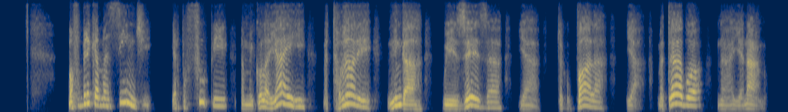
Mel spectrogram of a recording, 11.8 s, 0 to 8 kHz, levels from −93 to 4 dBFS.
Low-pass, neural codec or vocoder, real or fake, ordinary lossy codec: 7.2 kHz; codec, 16 kHz, 0.4 kbps, LongCat-Audio-Codec; fake; Opus, 16 kbps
